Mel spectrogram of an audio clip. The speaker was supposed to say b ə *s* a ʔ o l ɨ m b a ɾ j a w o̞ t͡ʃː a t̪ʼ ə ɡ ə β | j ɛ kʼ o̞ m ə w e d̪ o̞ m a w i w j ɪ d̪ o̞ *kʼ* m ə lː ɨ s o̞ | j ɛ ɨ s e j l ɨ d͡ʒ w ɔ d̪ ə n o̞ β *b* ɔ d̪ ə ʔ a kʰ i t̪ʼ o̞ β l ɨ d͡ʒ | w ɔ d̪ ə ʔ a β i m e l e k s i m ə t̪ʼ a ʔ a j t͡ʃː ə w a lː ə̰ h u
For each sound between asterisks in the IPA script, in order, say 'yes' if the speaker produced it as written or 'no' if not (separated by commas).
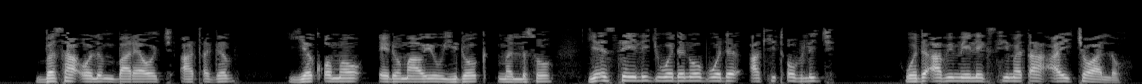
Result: yes, yes, no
